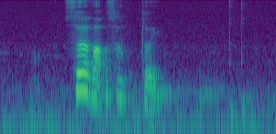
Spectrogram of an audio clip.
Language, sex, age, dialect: Faroese, female, 36-60, Norðurstreymoy/Eysturoy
